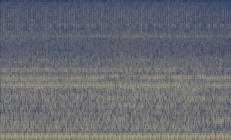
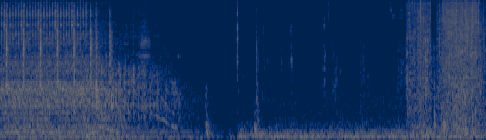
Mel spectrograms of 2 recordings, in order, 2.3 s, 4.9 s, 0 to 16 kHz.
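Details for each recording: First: 2006 BMW 330i (E90, N52) after adding Lucas heavy-duty oil stabilizer: smooth, steady idle with an even low hum and no ticking from the valvetrain; the earlier lifter tick is gone. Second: 2006 BMW 330i (E90) N52 petrol engine running: quick, light ticking from a noisy hydraulic lifter; later quieted by adding Lucas heavy-duty oil stabilizer.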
